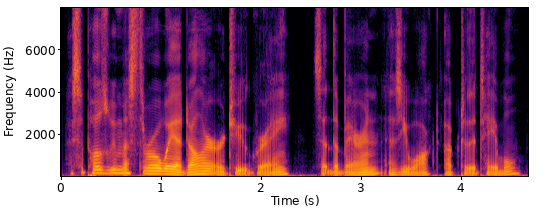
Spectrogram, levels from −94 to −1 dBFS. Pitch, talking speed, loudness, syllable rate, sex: 115 Hz, 270 wpm, -21 LUFS, 6.6 syllables/s, male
